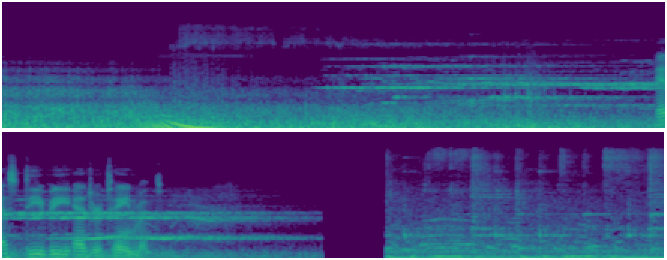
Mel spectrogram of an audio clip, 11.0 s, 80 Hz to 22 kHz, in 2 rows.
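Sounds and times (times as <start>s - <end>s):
deep rumble: 0.0s - 6.4s
held electronic tones: 2.7s - 8.2s.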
